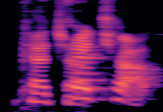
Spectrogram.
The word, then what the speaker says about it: Ketshop: And the name, ketchup. Ketchup is it's spelled KETSHOP. So it's kind of like ketchup, the food.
